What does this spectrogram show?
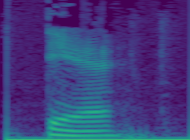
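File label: "tie~3", Teochew; 潮州; 穿鞋着袜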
